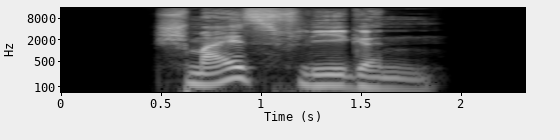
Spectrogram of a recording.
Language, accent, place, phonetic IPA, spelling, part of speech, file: German, Germany, Berlin, [ˈʃmaɪ̯sˌfliːɡn̩], Schmeißfliegen, noun, De-Schmeißfliegen.ogg
- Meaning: plural of Schmeißfliege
